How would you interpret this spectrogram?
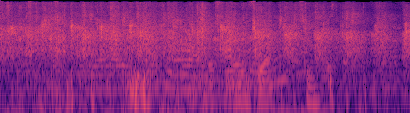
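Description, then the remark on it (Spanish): A crowd applauds a family whose four-year-old child showed the story box made in a workshop: a steady, dense, even wash of clapping for a few seconds with voices mixed in underneath. “Pues nada, un fuerte aplauso para esta familia, por favor.”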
